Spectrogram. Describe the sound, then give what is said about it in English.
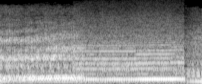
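A loud police sports car engine in Dubai drones with a steady, buzzing pitch, briefly dipping near the end before carrying on, alone with no voices. “By the way, those are all police cars.”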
